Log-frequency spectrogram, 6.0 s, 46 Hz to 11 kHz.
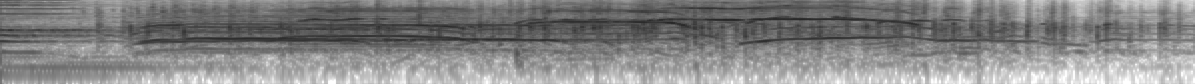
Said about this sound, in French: Applaudissements pour L'une chante, l'autre pas d'Agnès Varda, un film de 77 sur l'avancée des droits des femmes.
